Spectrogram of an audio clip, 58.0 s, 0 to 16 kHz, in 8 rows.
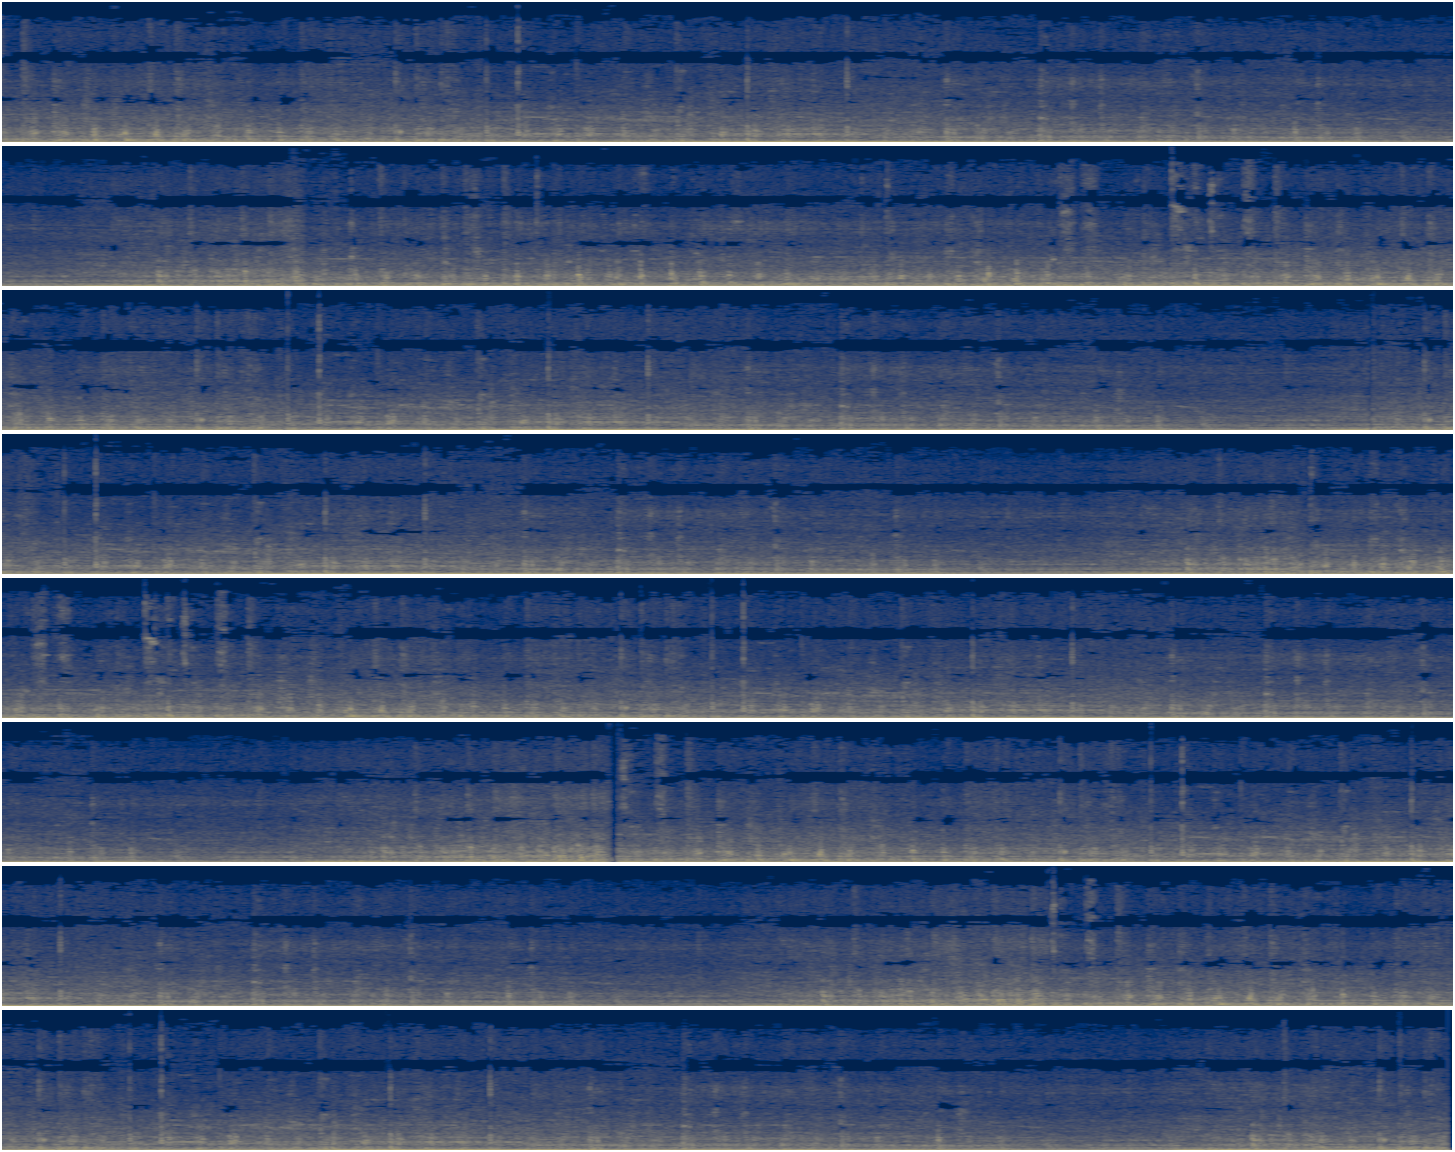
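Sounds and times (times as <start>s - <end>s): bulldozer diesel engine clatter: 0.0s - 58.0s.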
